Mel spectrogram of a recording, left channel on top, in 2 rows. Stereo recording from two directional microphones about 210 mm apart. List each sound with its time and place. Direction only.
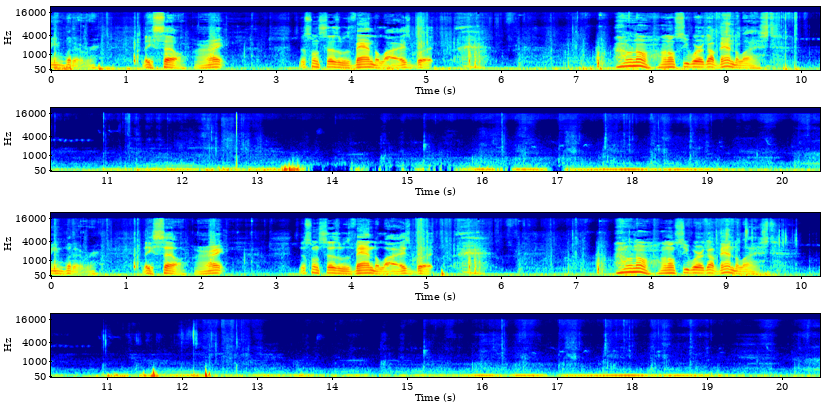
0.0 s speech: centre (ahead or behind); by 5.6 s 20° right (ahead or behind)
7.4 s a sound: 15° right (ahead or behind)
7.7 s speech: 5° right (ahead or behind)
